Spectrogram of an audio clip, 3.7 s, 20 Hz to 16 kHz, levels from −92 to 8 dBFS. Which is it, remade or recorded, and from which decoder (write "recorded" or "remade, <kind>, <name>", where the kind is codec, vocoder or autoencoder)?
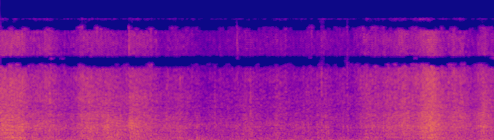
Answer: remade, vocoder, Vocos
